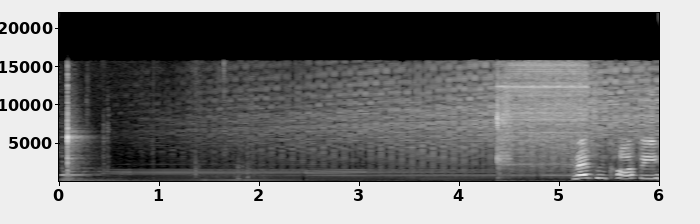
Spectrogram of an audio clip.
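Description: A wall toggle switch clicks, then a steady electric hum made of several held tones sets in. About four and a half seconds in, a hiss joins the hum.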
